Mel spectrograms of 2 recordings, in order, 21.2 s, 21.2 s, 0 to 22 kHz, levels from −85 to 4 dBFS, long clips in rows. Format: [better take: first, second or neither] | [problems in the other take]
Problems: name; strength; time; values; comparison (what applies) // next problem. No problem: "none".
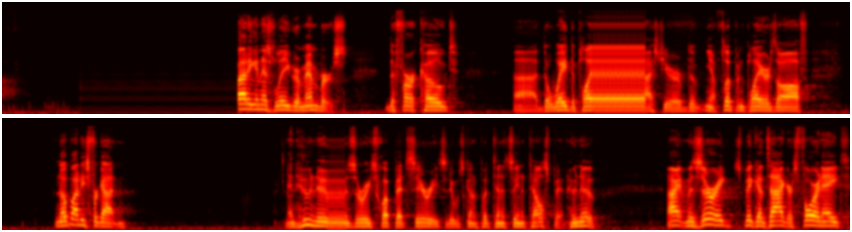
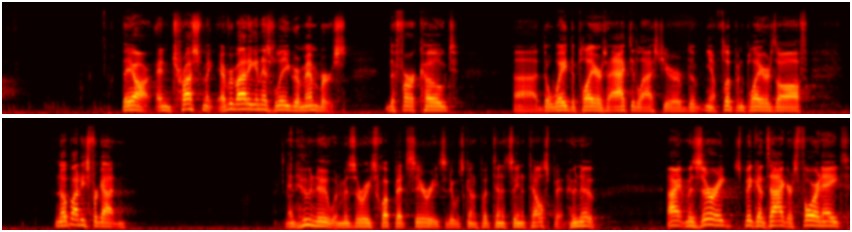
second | audio freezing; at 1 s for 2 s, at 7.5 s for 0.5 s and at 15 s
